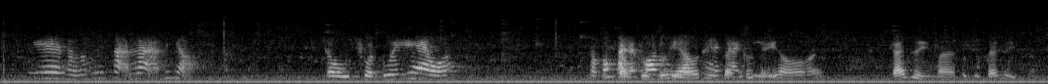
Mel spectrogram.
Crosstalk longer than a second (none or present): present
